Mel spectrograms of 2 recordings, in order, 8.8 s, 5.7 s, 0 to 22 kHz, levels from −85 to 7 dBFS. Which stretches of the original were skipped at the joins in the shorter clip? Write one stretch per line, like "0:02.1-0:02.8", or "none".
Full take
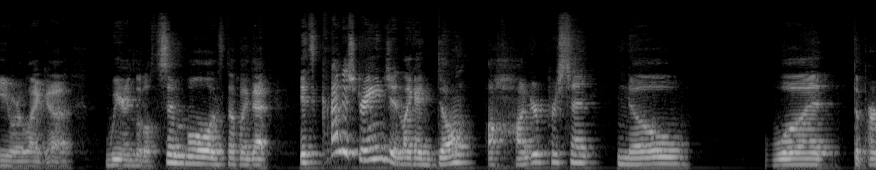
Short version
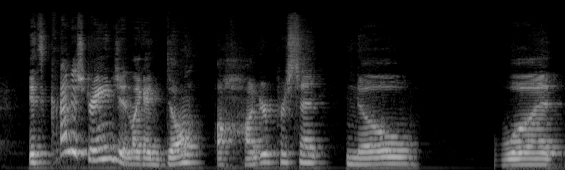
none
